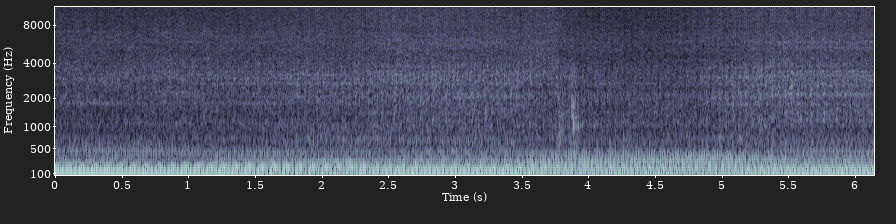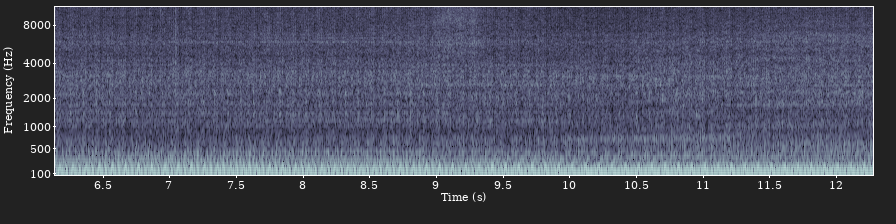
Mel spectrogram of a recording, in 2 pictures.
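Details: Infiniti G35 V6, just after replacing spark plugs: firm, steady idle with an even low pulse and no knocking, misses or blow-by; running smoothly and healthy.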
